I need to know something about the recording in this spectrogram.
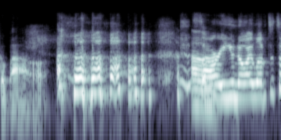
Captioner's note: laughing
